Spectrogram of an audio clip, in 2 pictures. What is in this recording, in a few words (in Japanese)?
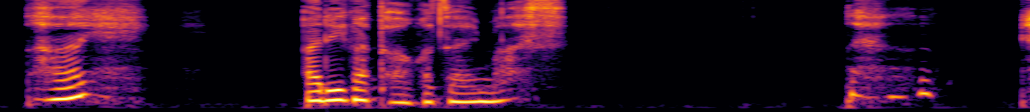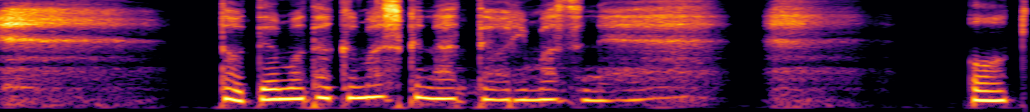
バイノーラルマイク収録 効果音あり大きめ; 効果音大差分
